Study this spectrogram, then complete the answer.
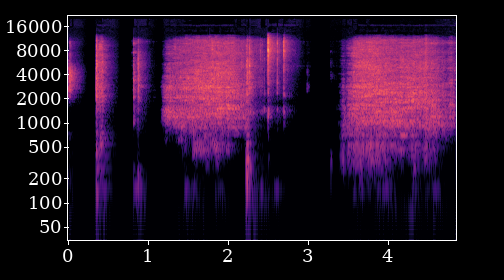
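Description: A rotary cutter runs along a ruler through a fabric square, giving a few sharp clicks followed by two long, steady rasping cuts close by, separated by a brief pause.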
